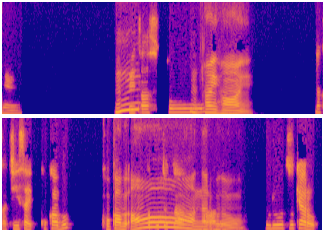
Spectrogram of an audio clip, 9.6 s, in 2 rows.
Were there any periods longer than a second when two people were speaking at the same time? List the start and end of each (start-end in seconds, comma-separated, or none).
7.0-8.2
